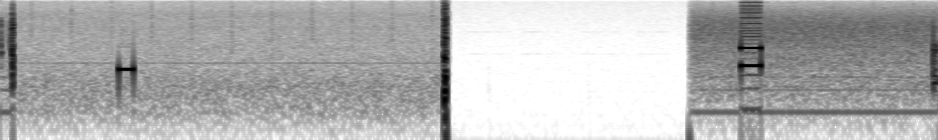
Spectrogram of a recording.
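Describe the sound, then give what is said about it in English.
Two short bursts of DTMF dual-tone beeps, from a station's radio with WIRES mode turned on while trying to check in, ride over steady radio hiss. Each is inside a separate keyed transmission that starts and ends with a click, separated by a few seconds of silence. “Okay, I heard one station trying to check in. Unfortunately, it sounds like your wires mode is turned on.”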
